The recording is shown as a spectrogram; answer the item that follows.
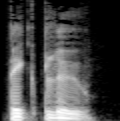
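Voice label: "big blue", English, British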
